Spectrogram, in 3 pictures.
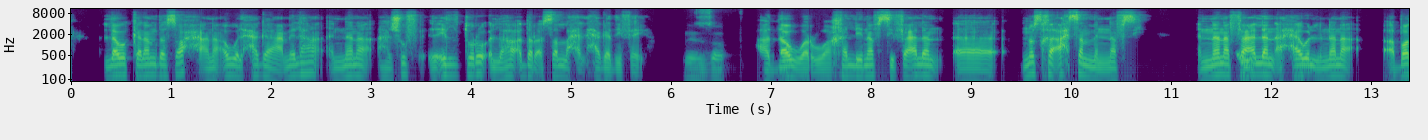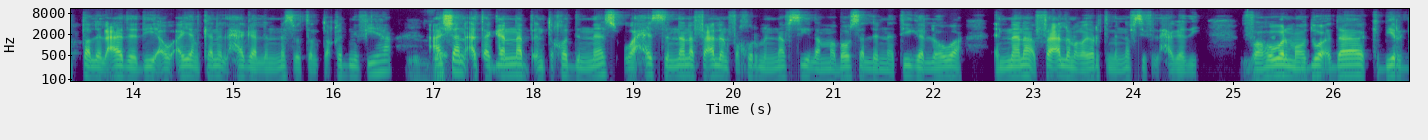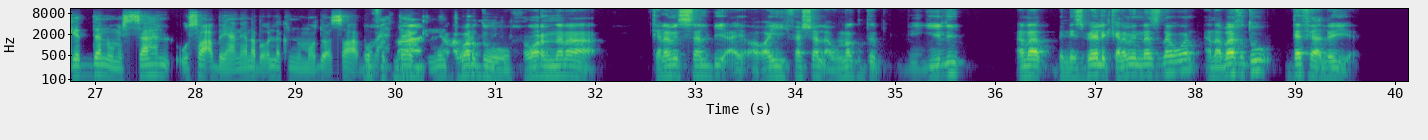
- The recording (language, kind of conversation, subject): Arabic, unstructured, إيه الطرق اللي بتساعدك تزود ثقتك بنفسك؟
- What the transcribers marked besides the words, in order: none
